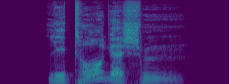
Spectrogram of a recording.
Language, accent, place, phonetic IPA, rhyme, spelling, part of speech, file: German, Germany, Berlin, [liˈtʊʁɡɪʃm̩], -ʊʁɡɪʃm̩, liturgischem, adjective, De-liturgischem.ogg
- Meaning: strong dative masculine/neuter singular of liturgisch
